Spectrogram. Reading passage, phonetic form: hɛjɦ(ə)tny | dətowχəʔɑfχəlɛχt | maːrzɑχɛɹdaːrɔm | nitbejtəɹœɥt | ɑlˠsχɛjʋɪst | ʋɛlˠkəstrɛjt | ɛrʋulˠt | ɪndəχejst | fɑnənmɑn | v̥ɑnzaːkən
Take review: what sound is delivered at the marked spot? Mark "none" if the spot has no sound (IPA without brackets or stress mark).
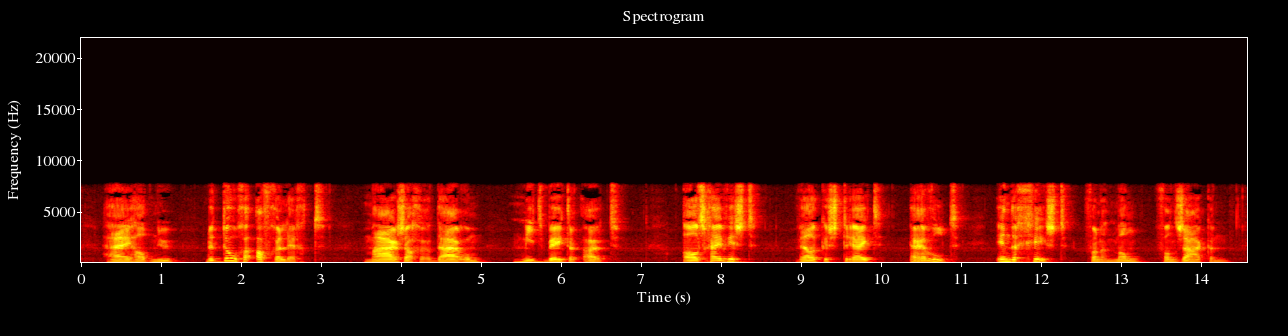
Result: ɑ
